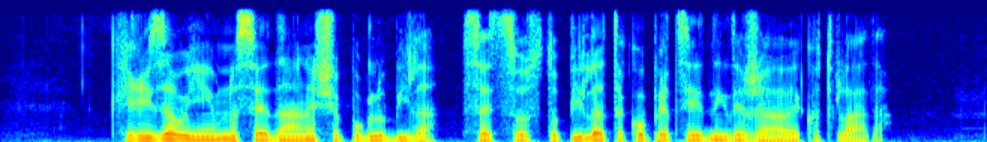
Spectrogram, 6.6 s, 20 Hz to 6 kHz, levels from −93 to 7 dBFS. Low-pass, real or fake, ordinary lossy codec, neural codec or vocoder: 5.4 kHz; real; none; none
